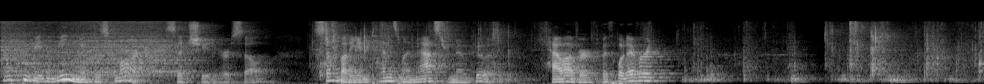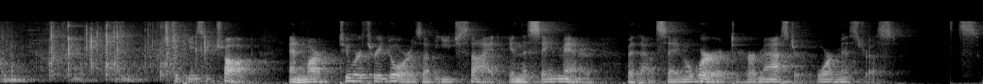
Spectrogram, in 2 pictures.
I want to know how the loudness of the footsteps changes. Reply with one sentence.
The loudness of the footsteps goes down, then up.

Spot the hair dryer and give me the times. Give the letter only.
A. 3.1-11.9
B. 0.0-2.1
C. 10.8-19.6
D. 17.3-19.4
B.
